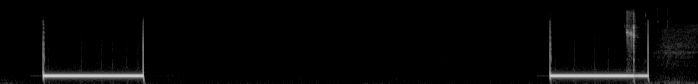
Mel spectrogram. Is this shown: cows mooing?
no

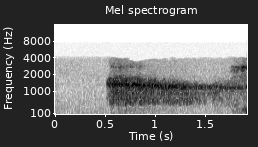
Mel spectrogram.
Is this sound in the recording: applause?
no

